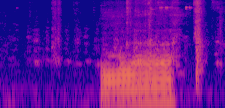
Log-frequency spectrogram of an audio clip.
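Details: Imported Labrador Retriever puppy giving a single low, droning, harmonic vocal sound of under a second, flanked by scattered clicks and soft handling noises indoors.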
